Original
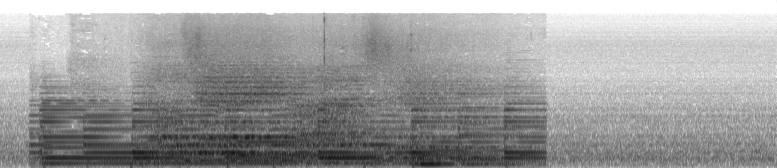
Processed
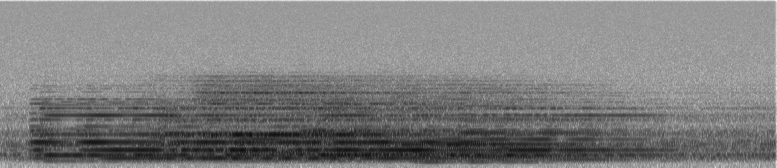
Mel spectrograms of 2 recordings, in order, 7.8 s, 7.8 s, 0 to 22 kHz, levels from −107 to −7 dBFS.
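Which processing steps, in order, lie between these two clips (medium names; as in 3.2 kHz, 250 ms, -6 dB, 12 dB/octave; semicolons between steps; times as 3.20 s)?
in parallel at -2 dB: compressor with a negative ratio -32 dBFS; on the sum: bouncing-ball echo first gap 460 ms, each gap 0.7×, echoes 5; reverberation RT60 0.75 s, pre-delay 3 ms, DRR -5 dB; mistuned SSB +63 Hz 160–3000 Hz; added noise white -39 dBFS; trim -5 dB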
